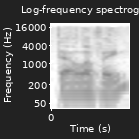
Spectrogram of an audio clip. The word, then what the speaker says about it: Delevingne: What would you think of Cara Delevingne? Am I saying that right? – Mm-hmm. – Cara Delevingne? Delevingne? – Yeah.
